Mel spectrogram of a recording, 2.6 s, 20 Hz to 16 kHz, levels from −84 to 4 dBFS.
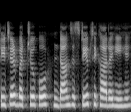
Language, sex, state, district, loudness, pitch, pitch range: Hindi, female, Uttar Pradesh, Muzaffarnagar, -14 LUFS, 265 Hz, 240-275 Hz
